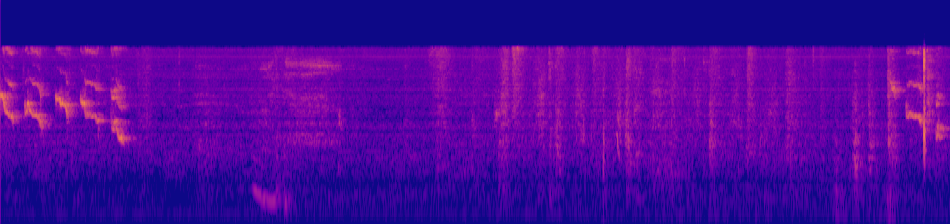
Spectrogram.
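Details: Puppies calling while eating: a quick run of high, thin yelps and whimpers at the start, then quieter shuffling and faint sounds, with a few more squeaky whimpers at the end.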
